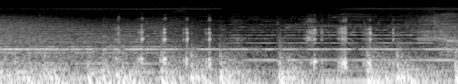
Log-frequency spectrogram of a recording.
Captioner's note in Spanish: risa siniestra de él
